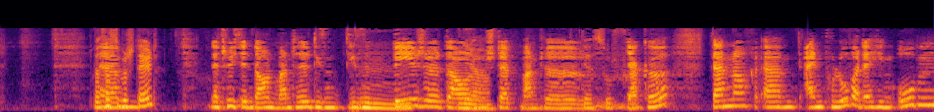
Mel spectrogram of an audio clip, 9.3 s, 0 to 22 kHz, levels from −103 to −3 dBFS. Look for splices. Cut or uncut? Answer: uncut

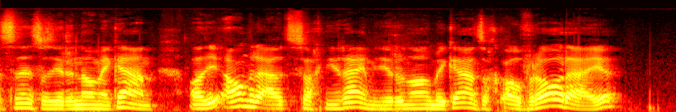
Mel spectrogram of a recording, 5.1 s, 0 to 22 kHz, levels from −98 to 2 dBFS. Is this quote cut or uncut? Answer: uncut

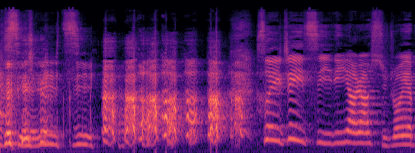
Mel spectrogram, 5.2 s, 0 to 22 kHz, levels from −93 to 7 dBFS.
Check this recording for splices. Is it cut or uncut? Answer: uncut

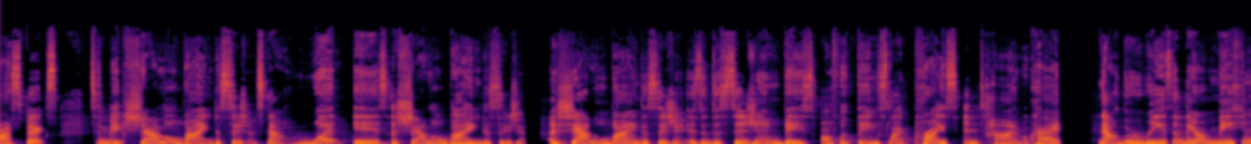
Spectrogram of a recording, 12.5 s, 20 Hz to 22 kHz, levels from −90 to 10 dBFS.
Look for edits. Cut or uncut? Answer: uncut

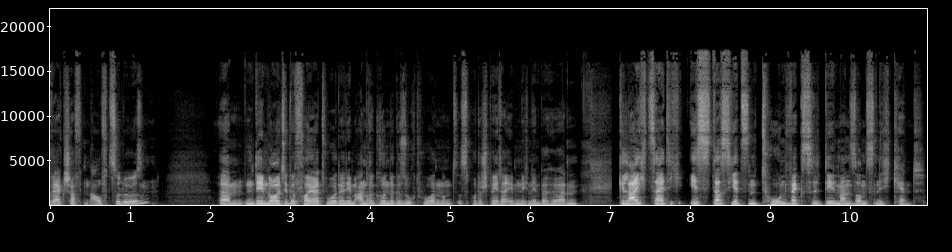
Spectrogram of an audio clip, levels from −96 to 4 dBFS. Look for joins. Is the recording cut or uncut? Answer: cut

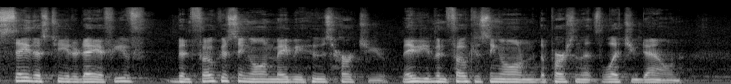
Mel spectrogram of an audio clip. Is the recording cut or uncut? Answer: cut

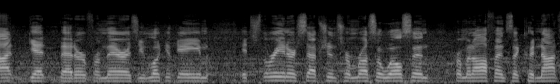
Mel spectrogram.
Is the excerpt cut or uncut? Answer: cut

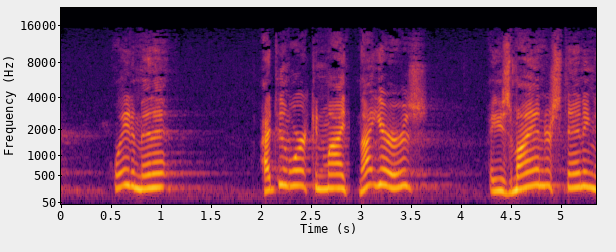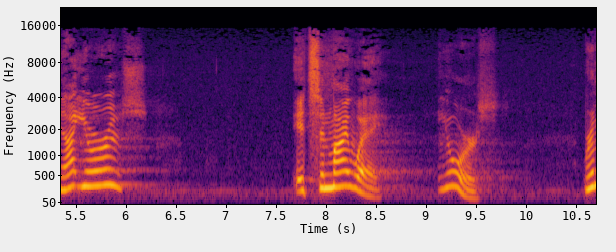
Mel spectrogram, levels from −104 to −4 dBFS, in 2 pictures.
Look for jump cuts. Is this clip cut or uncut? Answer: cut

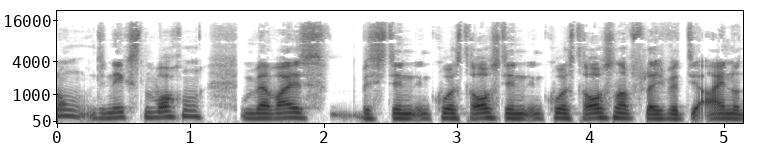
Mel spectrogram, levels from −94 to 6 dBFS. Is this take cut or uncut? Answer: cut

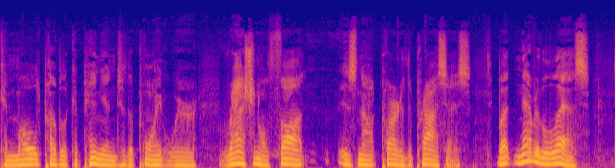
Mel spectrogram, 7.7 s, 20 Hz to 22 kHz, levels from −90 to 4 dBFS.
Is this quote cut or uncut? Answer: cut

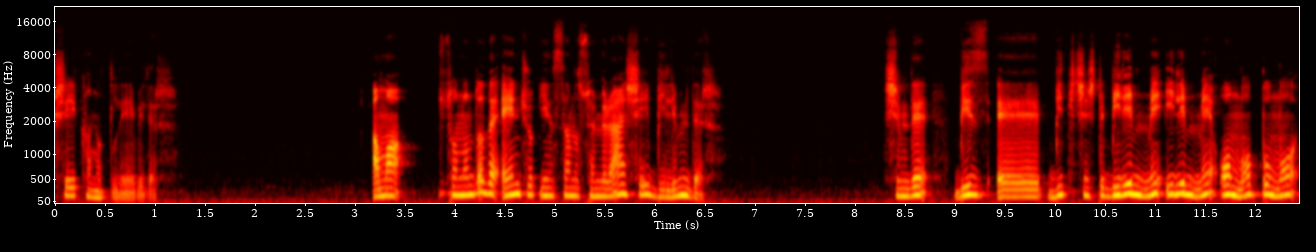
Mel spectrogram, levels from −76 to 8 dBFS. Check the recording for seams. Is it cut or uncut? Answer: cut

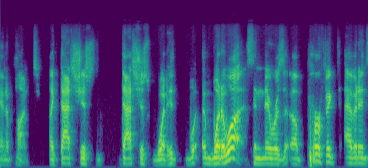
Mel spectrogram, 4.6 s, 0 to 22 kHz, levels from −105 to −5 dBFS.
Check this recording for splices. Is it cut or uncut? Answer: uncut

